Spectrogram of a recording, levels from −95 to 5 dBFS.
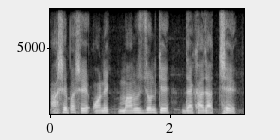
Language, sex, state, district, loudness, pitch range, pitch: Bengali, male, West Bengal, Cooch Behar, -15 LUFS, 135-150 Hz, 135 Hz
